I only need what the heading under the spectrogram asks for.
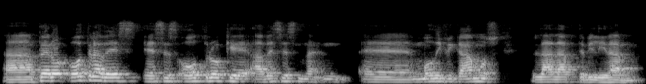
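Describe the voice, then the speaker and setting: A middle-aged man from El Salvador giving an earnest church missions lecture, often pausing and restarting phrases. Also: medium pitch, darkish tone. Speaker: missions teacher. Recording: roomy, dull lo-fi sound.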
